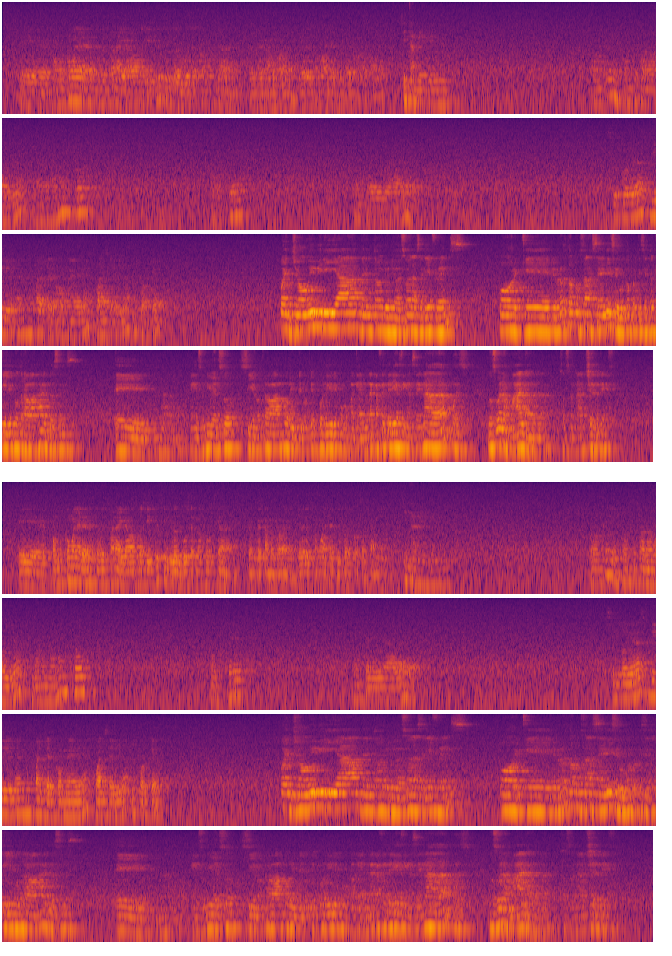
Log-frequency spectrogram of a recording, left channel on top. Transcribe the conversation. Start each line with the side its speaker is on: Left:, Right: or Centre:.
Right: Eh, ¿cómo, cómo le harías entonces para ir a otros sitios si los buses no funcionan? Empezando por ahí. Entonces es como ese tipo de cosas también.
Left: Y también bien.
Right: Ok, entonces ahora voy yo. Dame un momento. Ok, ok, a ver. Si pudieras vivir en cualquier comedia, ¿cuál sería y por qué?
Left: Pues yo viviría dentro del universo de la serie Friends, porque primero que todo me gusta la serie y segundo porque siento que ellos no trabajan, entonces, eh, pues nada, en ese universo, si yo no trabajo y tengo tiempo libre como para quedarme en una cafetería sin hacer nada, pues no suena mal, la verdad. O sea, suena chévere. <laughs>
